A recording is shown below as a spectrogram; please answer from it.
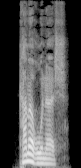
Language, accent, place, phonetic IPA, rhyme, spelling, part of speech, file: German, Germany, Berlin, [ˈkaməʁuːnɪʃ], -uːnɪʃ, kamerunisch, adjective, De-kamerunisch.ogg
- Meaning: of Cameroon; Cameroonian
